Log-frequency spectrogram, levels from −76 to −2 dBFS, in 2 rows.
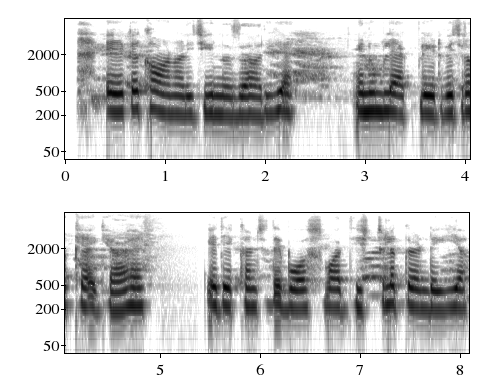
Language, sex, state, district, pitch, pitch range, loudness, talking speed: Punjabi, female, Punjab, Kapurthala, 220 Hz, 210-235 Hz, -13 LUFS, 180 wpm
